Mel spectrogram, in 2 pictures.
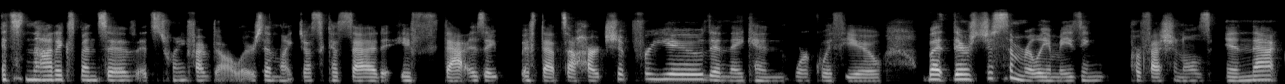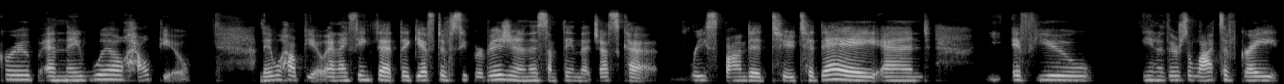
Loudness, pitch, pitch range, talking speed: -22 LUFS, 195 Hz, 180-210 Hz, 165 wpm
